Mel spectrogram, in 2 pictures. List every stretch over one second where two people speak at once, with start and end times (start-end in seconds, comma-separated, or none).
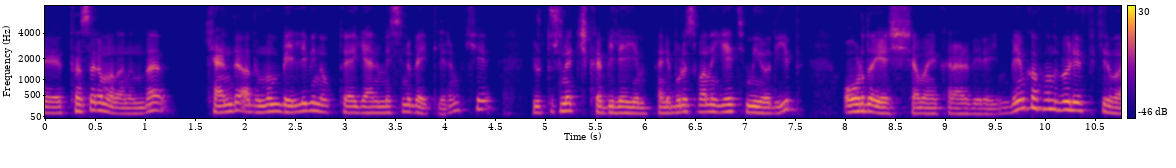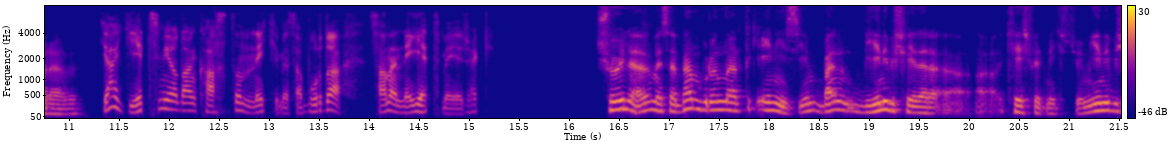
none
